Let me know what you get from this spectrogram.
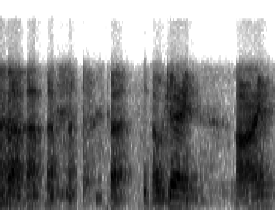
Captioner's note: laughter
